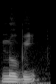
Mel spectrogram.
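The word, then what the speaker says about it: نبي: আল্লাহর নবীদেরকে নাবী মানে নবী বার্তাবাহক এই নাবি আসলে আমরা বাংলাতে নবী বলে থাকি কিন্তু সঠিক উচ্চারণ নাবী এই নাবি শব্দটি একবচন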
